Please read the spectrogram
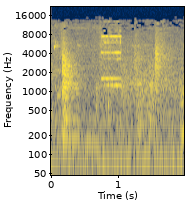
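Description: A brief electronic ringing tone, several steady pitches at once, lasting about a third of a second, with a sharp click just before it.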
